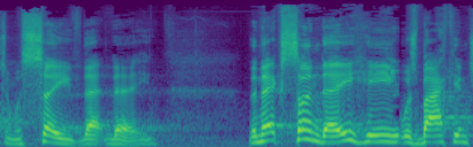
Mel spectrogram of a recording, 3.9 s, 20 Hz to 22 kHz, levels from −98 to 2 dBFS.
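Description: A short chirp-like burst of noise cuts in from 3.25 to 3.35 s, peaking around -20 dBFS. It is a corrupt frame decoded: flipped bits in a couple of compressed frames were played anyway, so misread gains and codes scattered energy across the wrong frequencies.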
